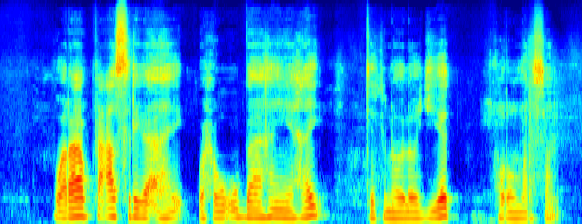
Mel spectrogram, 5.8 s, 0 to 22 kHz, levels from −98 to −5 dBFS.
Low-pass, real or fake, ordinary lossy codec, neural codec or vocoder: none; fake; none; codec, 44.1 kHz, 3.4 kbps, Pupu-Codec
